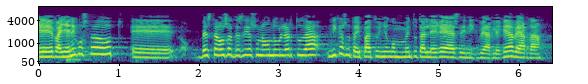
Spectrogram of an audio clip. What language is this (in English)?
Basque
